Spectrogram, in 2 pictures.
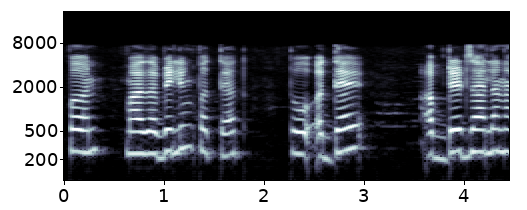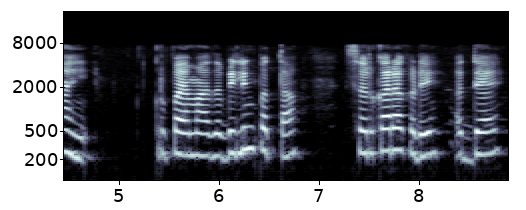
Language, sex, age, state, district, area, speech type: Marathi, female, 18-30, Maharashtra, Osmanabad, rural, spontaneous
